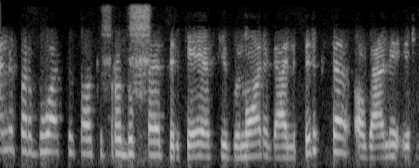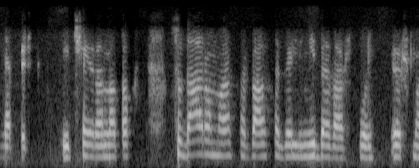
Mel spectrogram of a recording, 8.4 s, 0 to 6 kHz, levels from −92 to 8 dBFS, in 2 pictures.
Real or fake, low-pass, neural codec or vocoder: real; 5.4 kHz; none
